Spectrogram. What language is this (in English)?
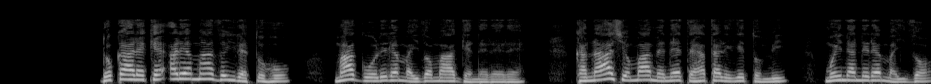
Kikuyu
